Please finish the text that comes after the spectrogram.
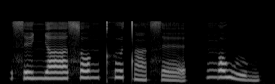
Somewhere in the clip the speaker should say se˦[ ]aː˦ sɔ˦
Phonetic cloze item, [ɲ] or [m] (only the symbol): ɲ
